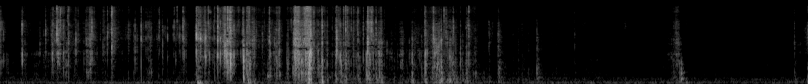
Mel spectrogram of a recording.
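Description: Foil Pokémon TCG booster pack torn open and crinkled by hand: a dense run of crackling tearing for about four seconds, loudest in the middle, then it goes quiet as the cards are slid out, with one faint tap near the end.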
